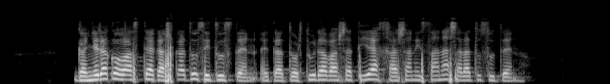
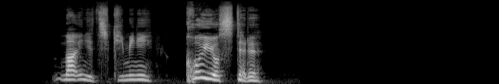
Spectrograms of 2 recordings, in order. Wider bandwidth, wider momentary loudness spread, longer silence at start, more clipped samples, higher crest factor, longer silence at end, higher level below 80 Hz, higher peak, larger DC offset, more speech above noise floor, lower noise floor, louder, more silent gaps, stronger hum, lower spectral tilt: second, 9.2 kHz vs over 20 kHz; about the same, 11 LU vs 11 LU; first, 0.75 s vs 0.55 s; neither; about the same, 16 dB vs 20 dB; second, 0.85 s vs 2.35 s; first, -56 dBFS vs -66 dBFS; about the same, 0 dBFS vs -2 dBFS; neither; second, 61 dB vs over 72 dB; second, -77 dBFS vs under -90 dBFS; about the same, -16 LUFS vs -18 LUFS; neither; neither; first, -6.5 dB/octave vs -3 dB/octave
